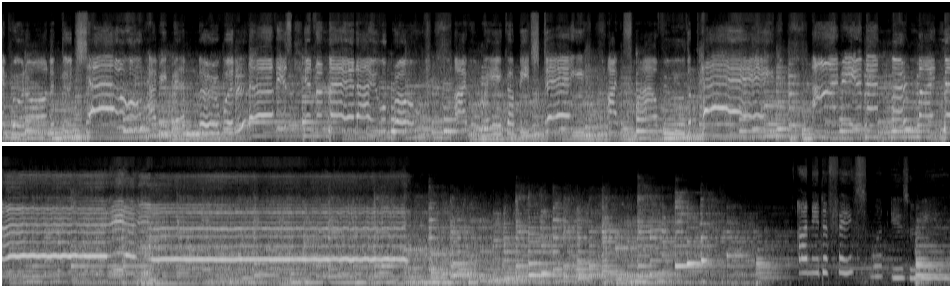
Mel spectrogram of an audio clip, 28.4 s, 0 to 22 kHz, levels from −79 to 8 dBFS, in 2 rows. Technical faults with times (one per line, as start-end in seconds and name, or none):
0.00-28.44 gain pumping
